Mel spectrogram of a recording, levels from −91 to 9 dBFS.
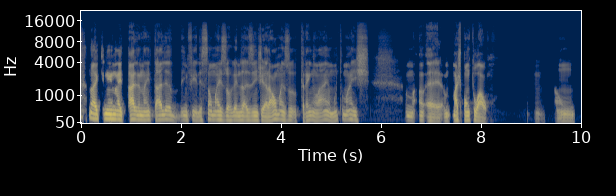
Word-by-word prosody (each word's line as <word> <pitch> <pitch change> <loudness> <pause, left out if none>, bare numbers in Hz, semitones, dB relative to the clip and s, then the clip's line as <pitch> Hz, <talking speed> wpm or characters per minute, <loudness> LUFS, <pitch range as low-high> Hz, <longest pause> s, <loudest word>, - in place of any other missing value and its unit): não - - +4
é 130 - +9
que 130 - -8
nem 130 -1 +9
na 125 -2 +7
Itália, 115 +1 +4
na 110 0 +2
Itália, 115 +2 0 0.2
enfim, 110 +1 -5
eles 105 0 -5
são 120 +1 -3
mais 115 -2 -1
organizados 105 0 -1
em 105 - +1
geral, 100 +3 +1
mas 115 -4 -3
o 105 -1 -5
trem 105 +2 -5
lá 95 +5 -4
é 115 - -2
muito 105 +7 -5
mais 115 -3 -5 0.7
ma 105 -2 -5 0.2
eh, 85 -2 -2 0.2
mais 110 -1 +2
pontual, 105 -1 +2 1.0
então. 80 +2 -10
110 Hz, 160 wpm, -22 LUFS, 100-115 Hz, 1.0 s, é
